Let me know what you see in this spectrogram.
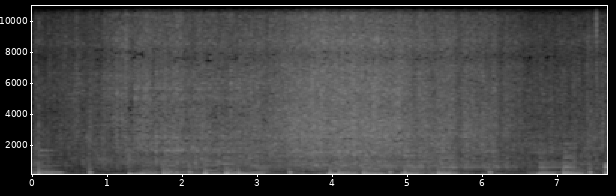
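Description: Chicken and onion in gochujang sauce sizzling hard in a hot frying pan after a splash of liquid is poured in. The sizzle swells from about a second in and eases off near the end as the pan is tossed. Soft lo-fi background music with a steady beat runs underneath.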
